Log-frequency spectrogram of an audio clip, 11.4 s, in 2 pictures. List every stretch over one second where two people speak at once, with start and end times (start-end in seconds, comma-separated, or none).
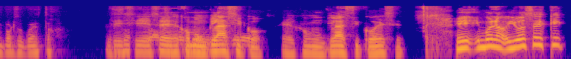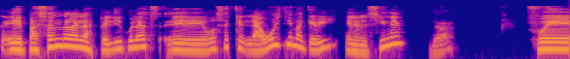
1.1-2.5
